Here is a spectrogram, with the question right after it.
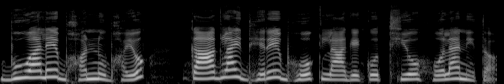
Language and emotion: Nepali, neutral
